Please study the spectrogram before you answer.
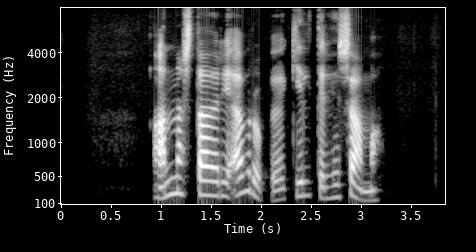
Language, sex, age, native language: Icelandic, female, 50-59, Icelandic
